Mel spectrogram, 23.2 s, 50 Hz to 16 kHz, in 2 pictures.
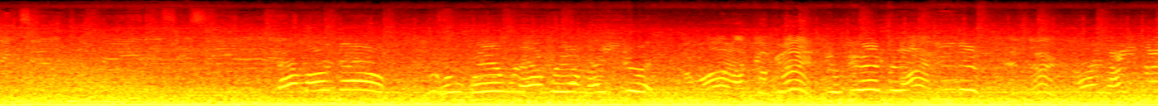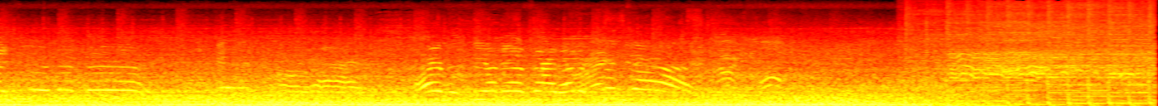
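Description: Turboprop engine of a Cessna Caravan Supervan 900 jump plane droning steadily, heard inside the cabin on the climb, with people's voices calling out over it. The drone fades about a second before the end.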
